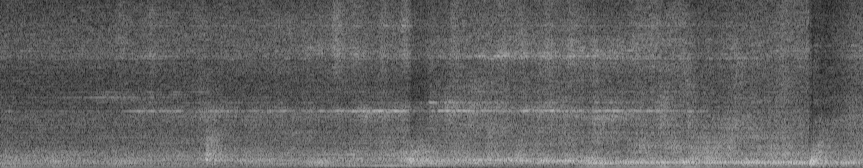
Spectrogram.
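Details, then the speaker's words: Band sawmill cutting a good board at fast feed: steady low motor hum under even smooth rushing cut holding level; band cutting freely, normal band sawmill cutting. "hear that sound that's the sound of a band having fun"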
